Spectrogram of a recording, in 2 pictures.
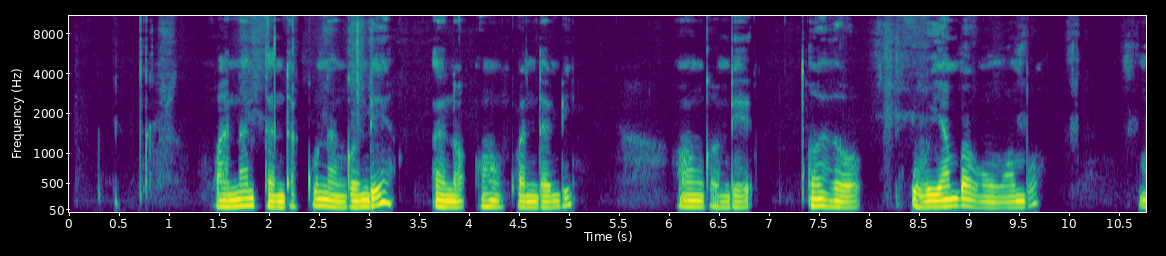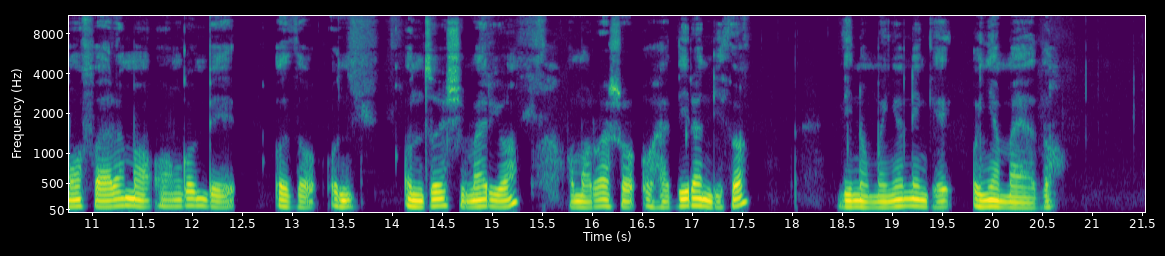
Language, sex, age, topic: Oshiwambo, male, 25-35, agriculture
